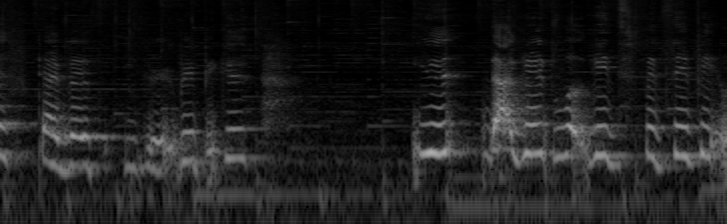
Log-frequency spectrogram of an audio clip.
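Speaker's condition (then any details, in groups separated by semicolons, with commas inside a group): Cerebral palsy; speech impediment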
